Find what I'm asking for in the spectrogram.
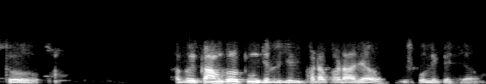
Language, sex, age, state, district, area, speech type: Hindi, male, 30-45, Uttar Pradesh, Jaunpur, rural, conversation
